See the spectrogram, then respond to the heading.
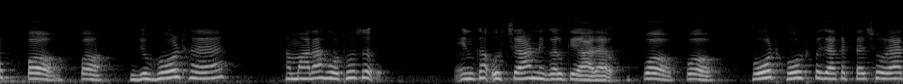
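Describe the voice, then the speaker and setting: A woman teacher patiently explaining to children, repeating herself and guiding them step by step. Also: high voice. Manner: patient, repeats "देखिए बच्चों" often. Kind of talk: slow classroom explanation to children. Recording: dull lo-fi recording.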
